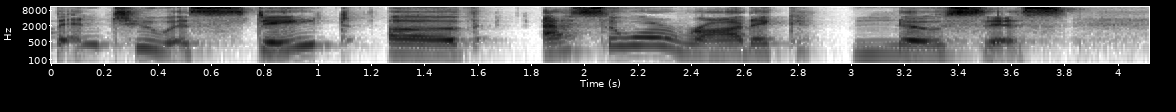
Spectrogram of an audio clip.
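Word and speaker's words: gnosis: So the transformation within eseroticism happens when you are able to drop into a state of eserotic nosis. Notice this is spelled G N O S I S.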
